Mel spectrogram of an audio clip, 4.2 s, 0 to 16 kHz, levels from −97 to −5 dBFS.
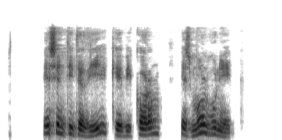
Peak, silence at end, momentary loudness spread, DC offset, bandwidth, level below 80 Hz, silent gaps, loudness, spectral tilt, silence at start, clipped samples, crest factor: -2 dBFS; 0.8 s; 9 LU; under 0.1%; 8 kHz; -64 dBFS; 1.62-1.66 s, 2.43-2.51 s, 2.61-2.70 s; -19 LUFS; -4.5 dB/octave; 0.65 s; under 0.1%; 18 dB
